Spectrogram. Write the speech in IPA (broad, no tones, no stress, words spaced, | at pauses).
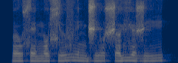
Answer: ɵu̯senoɕɨ vind͡ʒiu̯ʃə vʲœʒi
